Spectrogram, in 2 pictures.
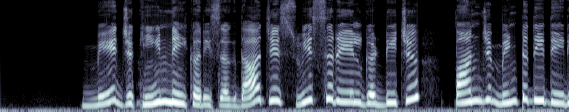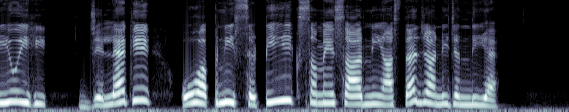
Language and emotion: Dogri, surprised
